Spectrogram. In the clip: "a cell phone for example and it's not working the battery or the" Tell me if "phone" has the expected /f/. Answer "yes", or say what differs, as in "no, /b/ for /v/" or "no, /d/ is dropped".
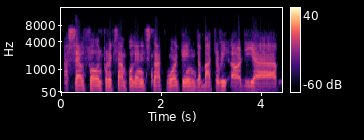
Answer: yes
